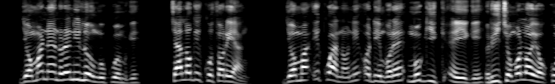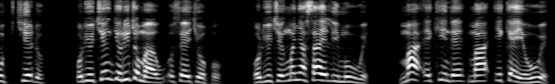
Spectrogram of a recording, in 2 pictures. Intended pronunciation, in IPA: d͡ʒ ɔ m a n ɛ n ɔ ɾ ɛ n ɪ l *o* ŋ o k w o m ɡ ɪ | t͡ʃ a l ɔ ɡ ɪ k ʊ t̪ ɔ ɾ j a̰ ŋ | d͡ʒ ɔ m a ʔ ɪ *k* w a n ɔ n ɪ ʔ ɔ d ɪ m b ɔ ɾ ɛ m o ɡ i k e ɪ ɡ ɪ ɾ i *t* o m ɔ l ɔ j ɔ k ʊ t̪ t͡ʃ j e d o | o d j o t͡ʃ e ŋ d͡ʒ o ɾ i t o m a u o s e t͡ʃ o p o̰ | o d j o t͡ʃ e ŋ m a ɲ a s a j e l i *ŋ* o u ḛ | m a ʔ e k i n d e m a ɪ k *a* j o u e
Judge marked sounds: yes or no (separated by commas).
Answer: yes, yes, no, no, no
